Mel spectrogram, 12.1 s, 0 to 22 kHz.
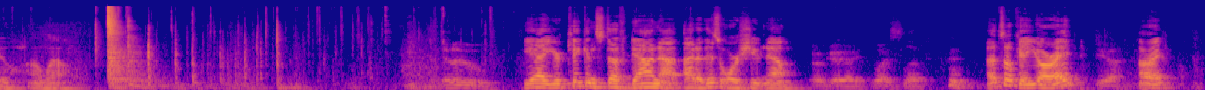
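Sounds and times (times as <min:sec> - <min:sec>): pebbles trickling and rattling: 0:01.5 - 0:04.6.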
